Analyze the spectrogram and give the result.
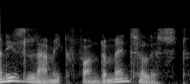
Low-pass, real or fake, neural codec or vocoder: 5.4 kHz; real; none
